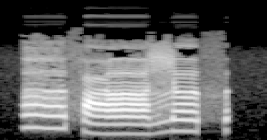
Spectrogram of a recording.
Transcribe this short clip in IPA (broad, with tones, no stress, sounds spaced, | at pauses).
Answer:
ɦ a̤˦ θ ʕ aː˨ ɮ ɐ˦ θ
